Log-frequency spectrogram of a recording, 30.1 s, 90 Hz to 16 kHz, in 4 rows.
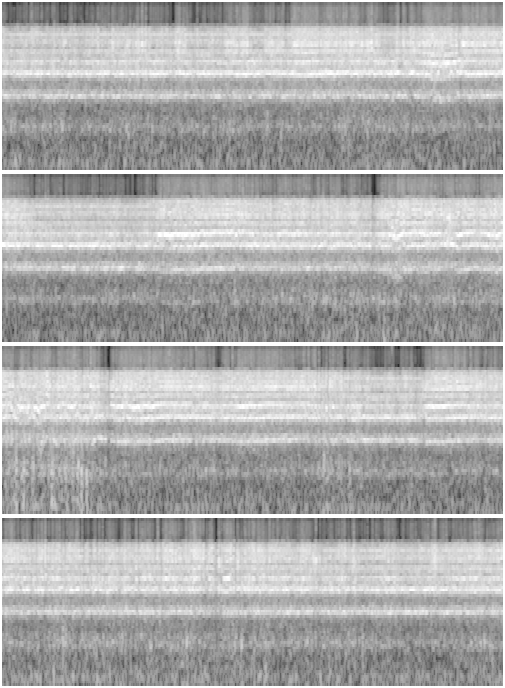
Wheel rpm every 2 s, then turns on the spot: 230, 240, 230, 230, 230, 230, 230, 220, 230, 230, 230, 230, 240, 230, 230.
none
